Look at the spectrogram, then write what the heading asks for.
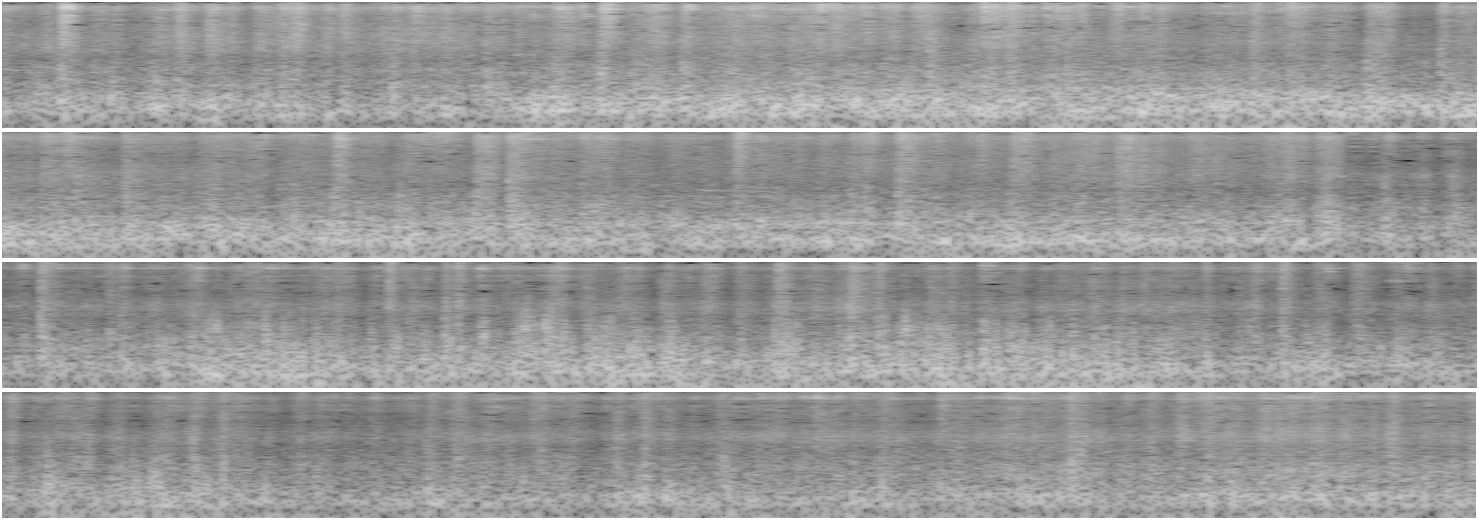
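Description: Meter-gauge passenger train running: a steady rumble with the wheels clicking over rail joints, a little duller from about halfway on.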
